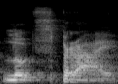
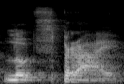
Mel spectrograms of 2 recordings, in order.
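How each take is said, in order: First: Spray is said with an Italian-style pronunciation. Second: Spray is said with an Italian-style pronunciation.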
